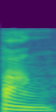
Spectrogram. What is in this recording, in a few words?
"bang3", taiwanese syllable; 台語音節發音檔案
